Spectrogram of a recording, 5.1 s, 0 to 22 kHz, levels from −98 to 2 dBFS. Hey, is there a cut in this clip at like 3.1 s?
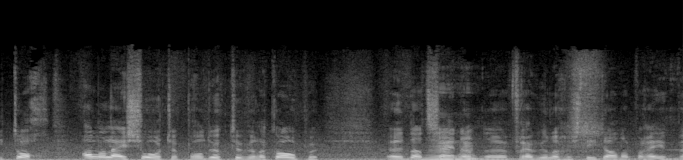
yes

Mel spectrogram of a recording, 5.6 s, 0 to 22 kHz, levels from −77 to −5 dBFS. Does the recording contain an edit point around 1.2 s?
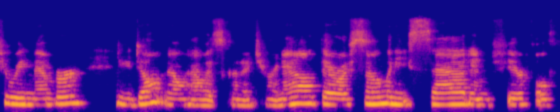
yes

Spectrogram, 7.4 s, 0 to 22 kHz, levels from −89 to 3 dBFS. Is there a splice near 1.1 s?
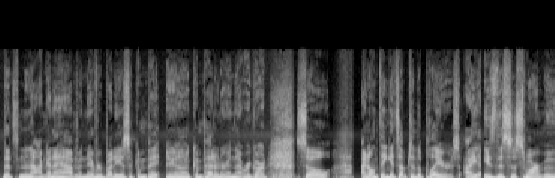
no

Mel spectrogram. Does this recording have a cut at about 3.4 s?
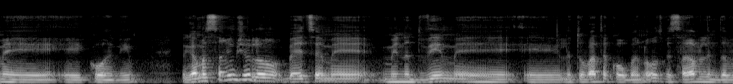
no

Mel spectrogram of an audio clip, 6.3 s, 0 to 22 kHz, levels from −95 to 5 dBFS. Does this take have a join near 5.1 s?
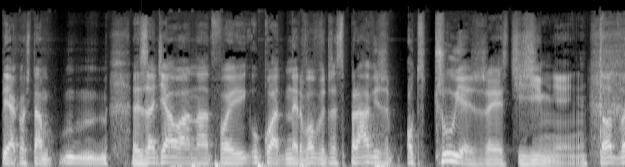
no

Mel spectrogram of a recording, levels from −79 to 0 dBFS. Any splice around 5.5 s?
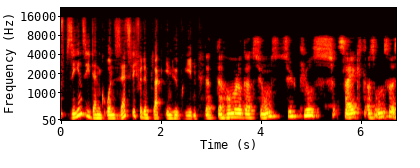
yes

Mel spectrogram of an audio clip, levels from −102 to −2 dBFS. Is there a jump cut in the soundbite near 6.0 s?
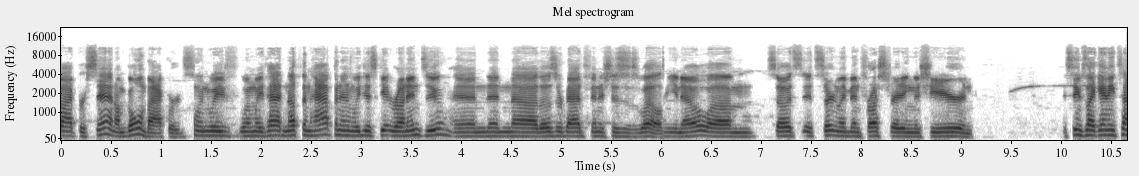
yes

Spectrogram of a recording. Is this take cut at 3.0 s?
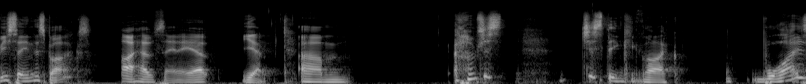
yes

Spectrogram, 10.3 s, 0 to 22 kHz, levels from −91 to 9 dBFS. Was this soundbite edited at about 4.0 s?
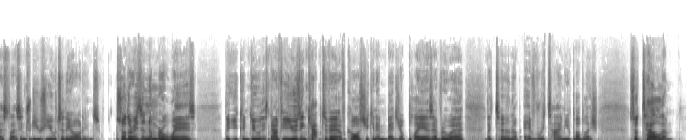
no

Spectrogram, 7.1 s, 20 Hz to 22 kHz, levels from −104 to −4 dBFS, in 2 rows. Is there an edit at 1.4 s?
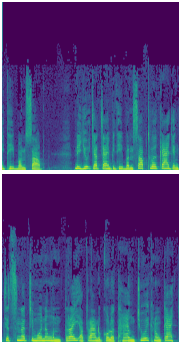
no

